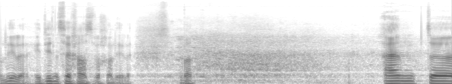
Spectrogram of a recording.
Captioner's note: laughter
